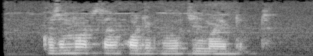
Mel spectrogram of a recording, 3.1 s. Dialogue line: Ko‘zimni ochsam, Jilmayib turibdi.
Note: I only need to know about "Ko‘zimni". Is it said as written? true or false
true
